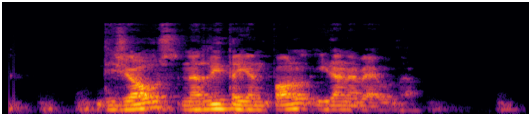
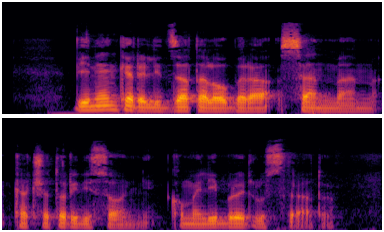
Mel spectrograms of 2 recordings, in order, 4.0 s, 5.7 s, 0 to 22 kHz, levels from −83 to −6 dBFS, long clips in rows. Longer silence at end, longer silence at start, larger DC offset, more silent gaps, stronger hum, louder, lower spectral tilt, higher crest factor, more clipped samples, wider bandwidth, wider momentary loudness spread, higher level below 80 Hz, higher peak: second, 0.15 s vs 0.35 s; second, 0.05 s vs 0.55 s; neither; neither; neither; first, -22 LUFS vs -29 LUFS; first, -6 dB/octave vs -4 dB/octave; about the same, 20 dB vs 20 dB; neither; about the same, 11.5 kHz vs 11.5 kHz; about the same, 13 LU vs 15 LU; second, -56 dBFS vs -50 dBFS; first, -4 dBFS vs -10 dBFS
